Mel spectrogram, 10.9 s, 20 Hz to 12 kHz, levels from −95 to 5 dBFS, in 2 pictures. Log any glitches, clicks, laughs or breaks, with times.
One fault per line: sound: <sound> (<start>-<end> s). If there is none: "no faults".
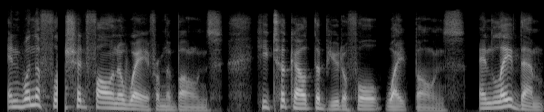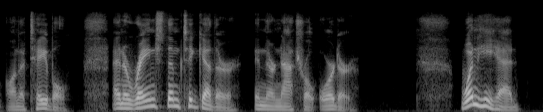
sound: dropout (0.6-0.6 s)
